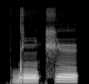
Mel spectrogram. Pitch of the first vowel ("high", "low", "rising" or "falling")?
low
